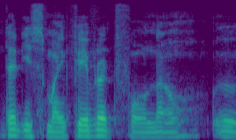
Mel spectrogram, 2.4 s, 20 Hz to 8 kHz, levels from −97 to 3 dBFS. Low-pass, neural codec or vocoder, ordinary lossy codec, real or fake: 7.2 kHz; codec, 16 kHz, 8 kbps, FreqCodec, larger model; none; fake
